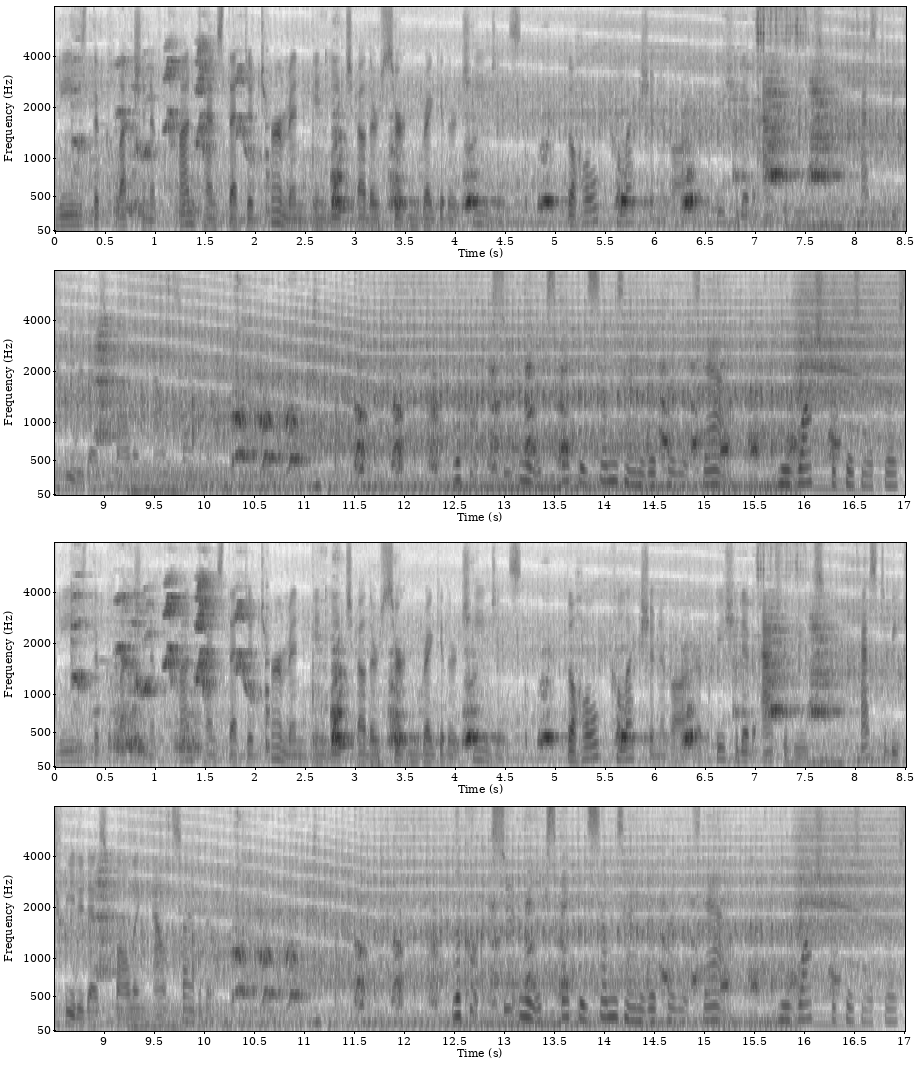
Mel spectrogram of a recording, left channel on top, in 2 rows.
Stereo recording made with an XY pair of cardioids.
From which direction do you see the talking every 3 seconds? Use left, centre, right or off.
left, centre, right, right, centre, left.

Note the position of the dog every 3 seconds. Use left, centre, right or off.
right, centre, left, left, left, left.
